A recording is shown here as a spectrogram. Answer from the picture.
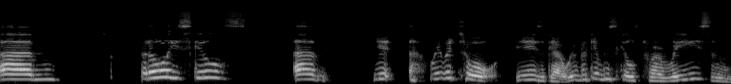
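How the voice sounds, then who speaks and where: Pausing long and often, a woman speaks at a fairly slow pace in a fairly high, dark, mellow voice with very wide pitch swings. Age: 60s. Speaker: webinar participant, small food business owner. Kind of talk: personal testimony in group video call. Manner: halting, with false starts.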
